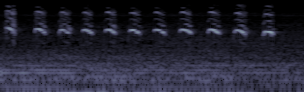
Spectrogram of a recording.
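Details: Greater green leafbird, locally cucak ijo, shooting jamtrok song meant to warm up caged birds: eleven loud, rich chirps repeated steadily at about four per second over a faint low hum.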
